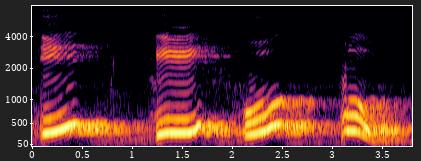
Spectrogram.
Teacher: समवृत्त मतलब हो मुख सबसे कम खुलता है, जैसे ई ऊ ऊ।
